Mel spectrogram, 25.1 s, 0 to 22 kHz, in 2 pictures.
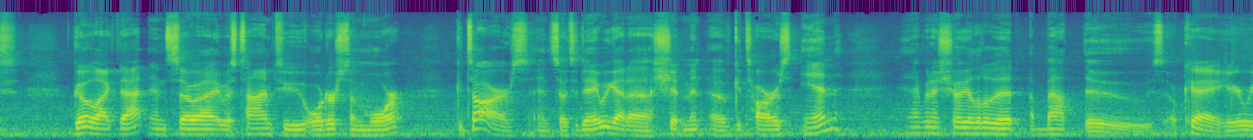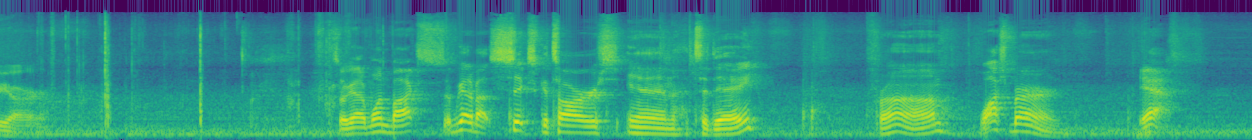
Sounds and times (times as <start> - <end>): Speech: 0.0 - 13.0, 15.9 - 20.2, 21.3 - 23.2, 23.9 - 24.5.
